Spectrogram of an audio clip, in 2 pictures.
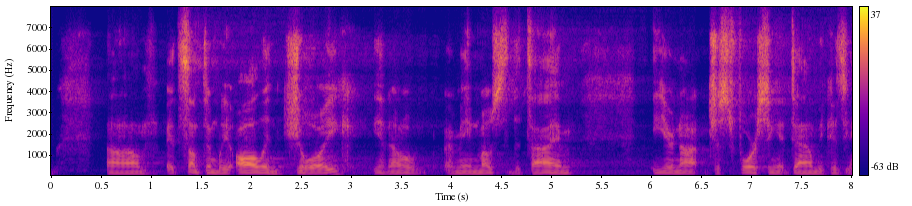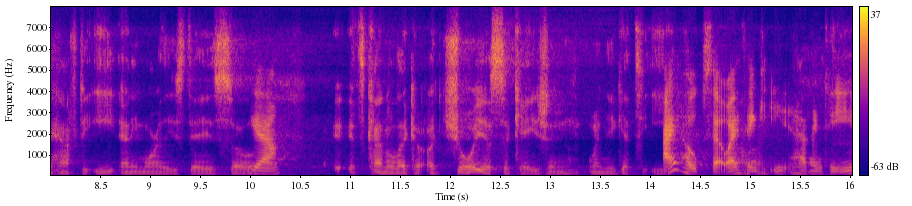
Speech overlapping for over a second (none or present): none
